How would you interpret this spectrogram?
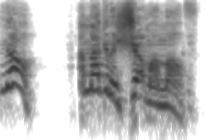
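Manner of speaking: high-pitched mock defiance; retold defiant comeback. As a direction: refuse hotly, pitch leaping up.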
